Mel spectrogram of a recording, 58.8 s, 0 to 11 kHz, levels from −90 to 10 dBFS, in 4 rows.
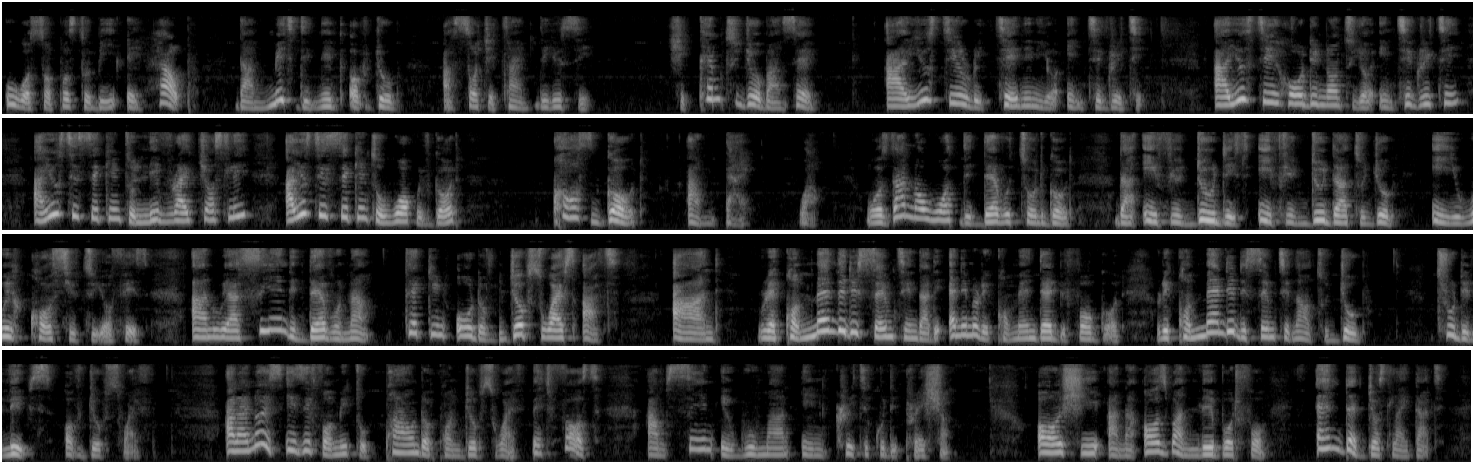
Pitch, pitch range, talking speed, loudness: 175 Hz, 150-225 Hz, 160 wpm, -34 LUFS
